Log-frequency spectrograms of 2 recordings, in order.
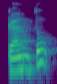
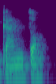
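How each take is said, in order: First: "canto" slowly, weight on CAN-; stress on first syllable. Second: "cantó" slowly, weight on the final -tó; stress on last syllable. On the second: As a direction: make -tó the strong syllable of "cantó". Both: Shown as a demonstration. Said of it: "permite generar contraste entre palabras".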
